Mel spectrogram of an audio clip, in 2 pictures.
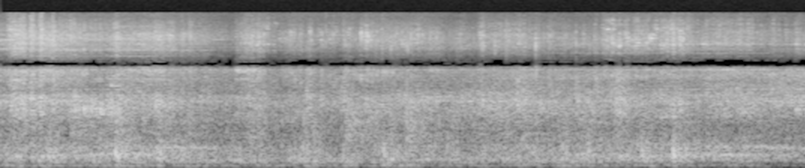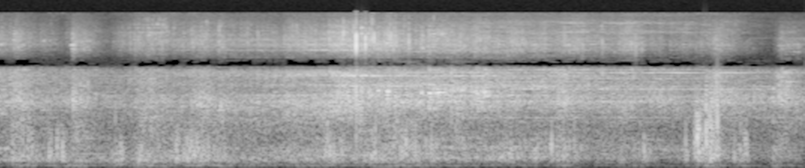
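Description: Container train's well cars rolling past close by, steel wheels clattering on the rails with a steady rumble and many short knocks. A louder knock comes near the end.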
